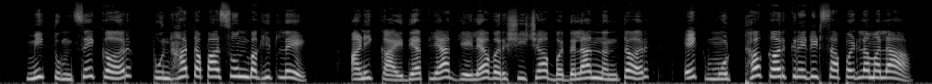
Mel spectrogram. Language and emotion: Marathi, surprised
